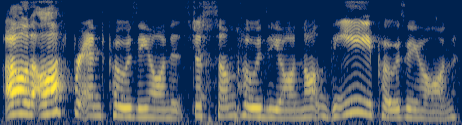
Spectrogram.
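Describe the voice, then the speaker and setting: Female banter partner, slow-paced and sharp-toned, wry and teasing in casual commentary. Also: medium pitch. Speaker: co-commentator on fan fiction.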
